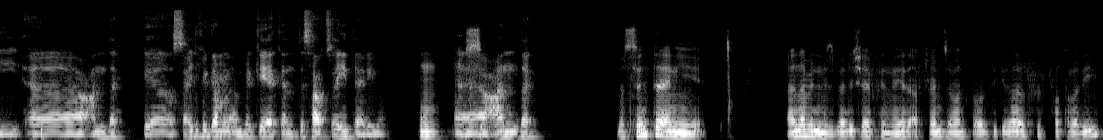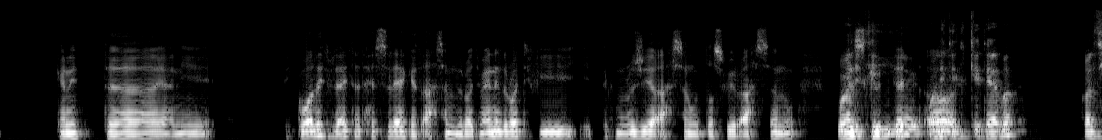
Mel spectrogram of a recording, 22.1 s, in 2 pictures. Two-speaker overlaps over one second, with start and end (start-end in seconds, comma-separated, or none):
19.4-20.7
